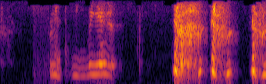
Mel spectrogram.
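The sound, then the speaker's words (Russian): A brief murmur of voice, then a woman who has choked gives three harsh, forceful, loud coughs in quick succession, with short gaps between them. “Вы что, кашляете? Нет, подавилась.”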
